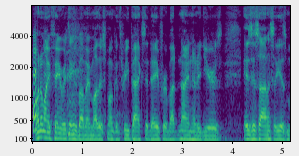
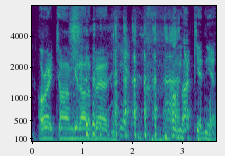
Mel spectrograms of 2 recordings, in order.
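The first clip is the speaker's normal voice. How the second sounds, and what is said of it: Imitates a heavy smoker's strong voice. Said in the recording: “a really good impression of my mother ... She had the pipes on her, man.”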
